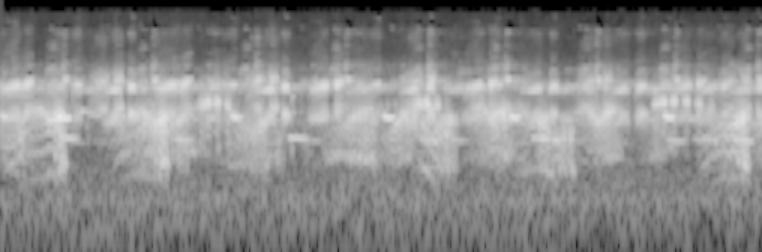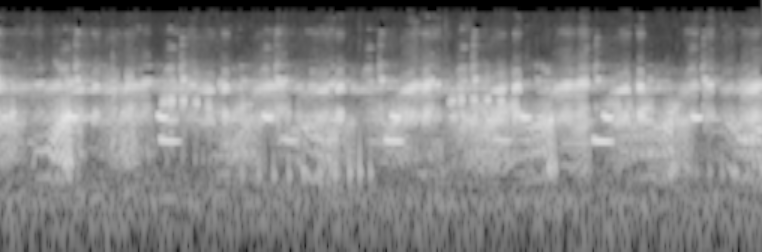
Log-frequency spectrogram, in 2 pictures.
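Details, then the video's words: Dense chorus of frogs croaking, many overlapping callers with short repeated croaks and brief whistled notes forming a continuous, pulsing wall of sound without pause. "FROGS CROAKING"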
